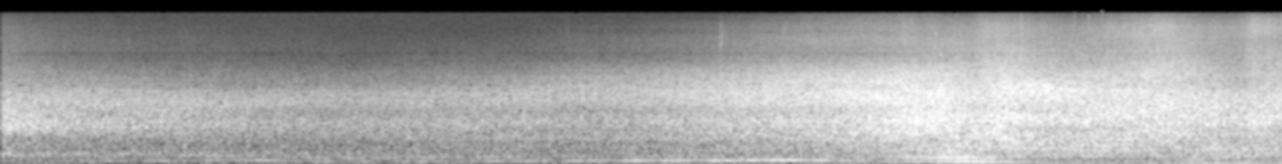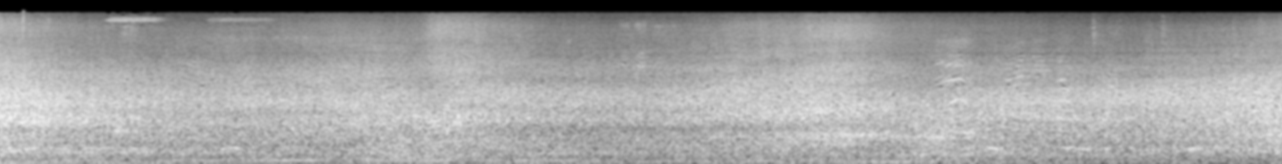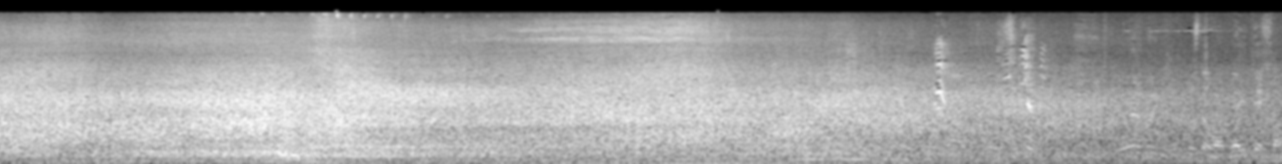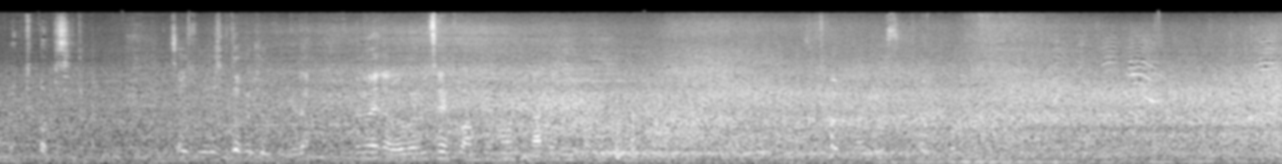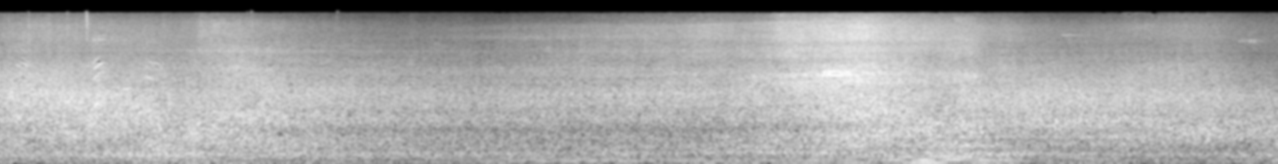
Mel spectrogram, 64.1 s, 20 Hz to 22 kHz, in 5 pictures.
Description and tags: Tbilisi traffic ambience and children playing
Used H2N to record children playing near the road.
26/04/2015 - Dighomi Massif, Tbilisi, Georgia.
street, tbilisi, traffic, kid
